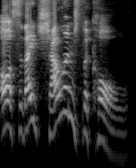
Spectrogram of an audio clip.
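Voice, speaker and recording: A young man hosting a live basketball watchalong, swearing often and yelling at big plays, his voice going hoarse and cracking. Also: sits high, wildly swooping pitch, measured pace. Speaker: host.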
